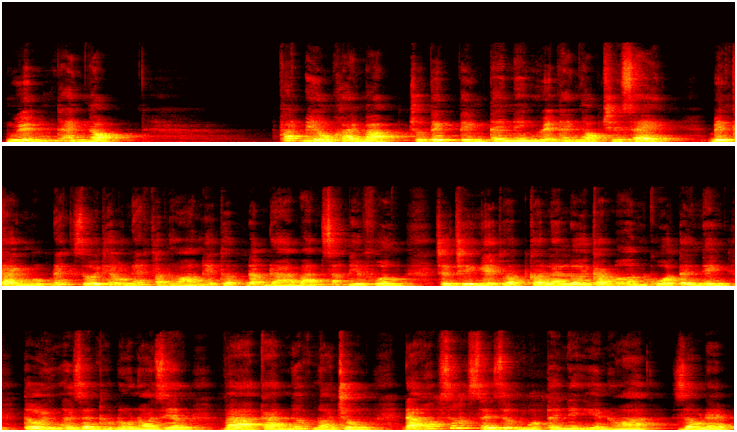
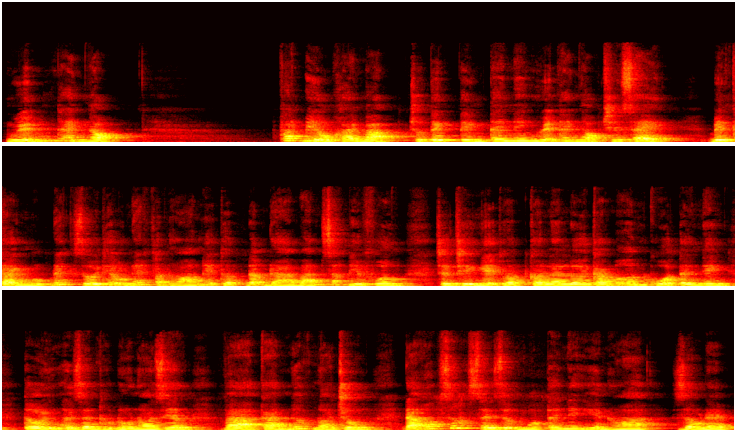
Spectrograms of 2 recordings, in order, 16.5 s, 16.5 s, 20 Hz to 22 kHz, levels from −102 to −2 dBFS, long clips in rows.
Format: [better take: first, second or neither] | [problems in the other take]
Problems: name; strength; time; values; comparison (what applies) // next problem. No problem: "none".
neither | room echo; slight; dies away in 0.4 s; the same in both // off-mic speech; far; the same in both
